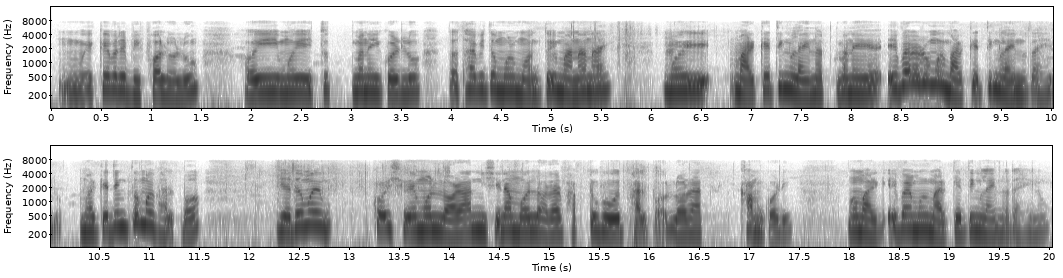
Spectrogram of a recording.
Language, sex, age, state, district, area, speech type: Assamese, female, 45-60, Assam, Barpeta, rural, spontaneous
